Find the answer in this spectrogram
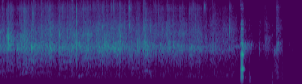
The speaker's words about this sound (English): Everybody stands to your feet. Give the Lord a hand clap. Give the Lord a hand clap.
